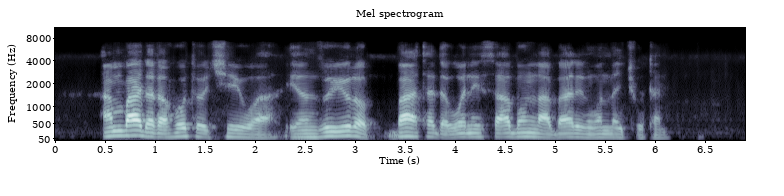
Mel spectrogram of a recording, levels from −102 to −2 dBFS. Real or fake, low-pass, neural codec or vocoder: fake; 7.2 kHz; codec, 16 kHz, 4 kbps, X-Codec, HuBERT features, trained on general audio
